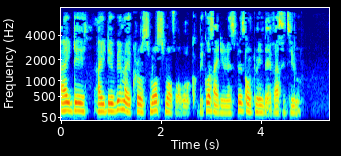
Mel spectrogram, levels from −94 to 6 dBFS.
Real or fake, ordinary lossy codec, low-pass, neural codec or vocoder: fake; MP3, 32 kbps; 7.2 kHz; vocoder, 22.05 kHz, 80 mel bands, HiFi-GAN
